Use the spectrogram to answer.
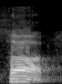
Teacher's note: ثا کو نرمی سے پڑھیں گے، ثا کا مخرج زبان کی نوک اور ثنایا علیہ کا کنارہ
